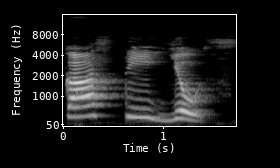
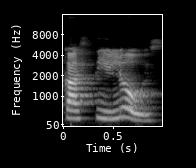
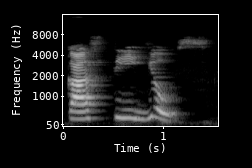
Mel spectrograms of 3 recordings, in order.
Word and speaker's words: castillos: Okay, so this double L is always pronounced as Y, as I mentioned in me llamo, if you remember. So this is a perfect fixed rule. It's castillos, not castillos. It's castillos. Castillos again are castles which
